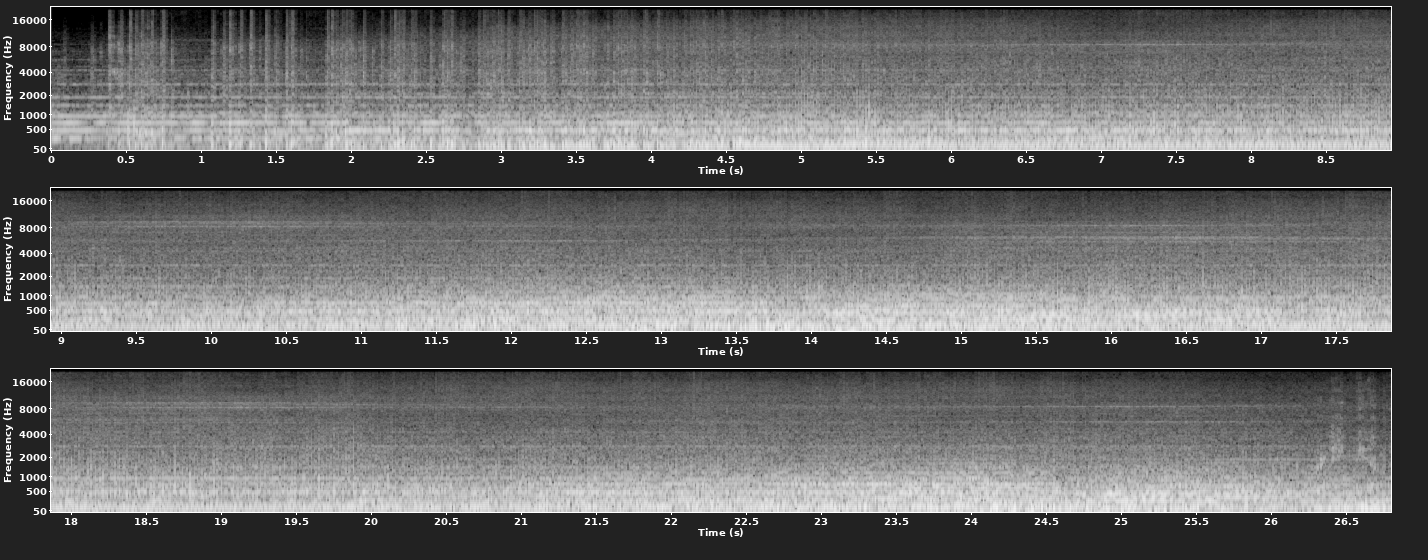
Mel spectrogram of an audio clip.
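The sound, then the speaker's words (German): Several race car engines start up on the morning of a race and settle into a steady, dense roar, with layered droning tones that rise and shift slightly as they idle and rev for nearly half a minute. “Am Morgen des Rennens, die Motoren werden gestartet.”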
